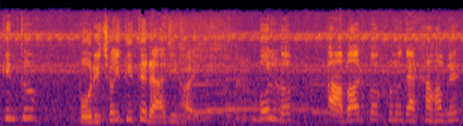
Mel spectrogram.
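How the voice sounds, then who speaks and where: A man's voice: high voice, animated, measured pace, over music. A man voicing a stubborn, eager young man in a Bengali cartoon story. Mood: breezy, stubborn.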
